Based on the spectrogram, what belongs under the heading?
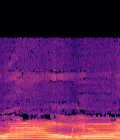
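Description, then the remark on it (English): A person imitates a tomcat's caterwaul, holding one loud, drawn-out wailing note for a couple of seconds. The pitch wobbles and bends midway, then swells again at the end. “That's a horny noise, isn't it? That yeah, cat wants my velvet. That cat wants your velvet. That's called a caterwauling.”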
